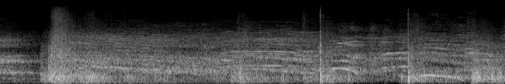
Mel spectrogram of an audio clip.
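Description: A wrestler thuds onto a ring mat.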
